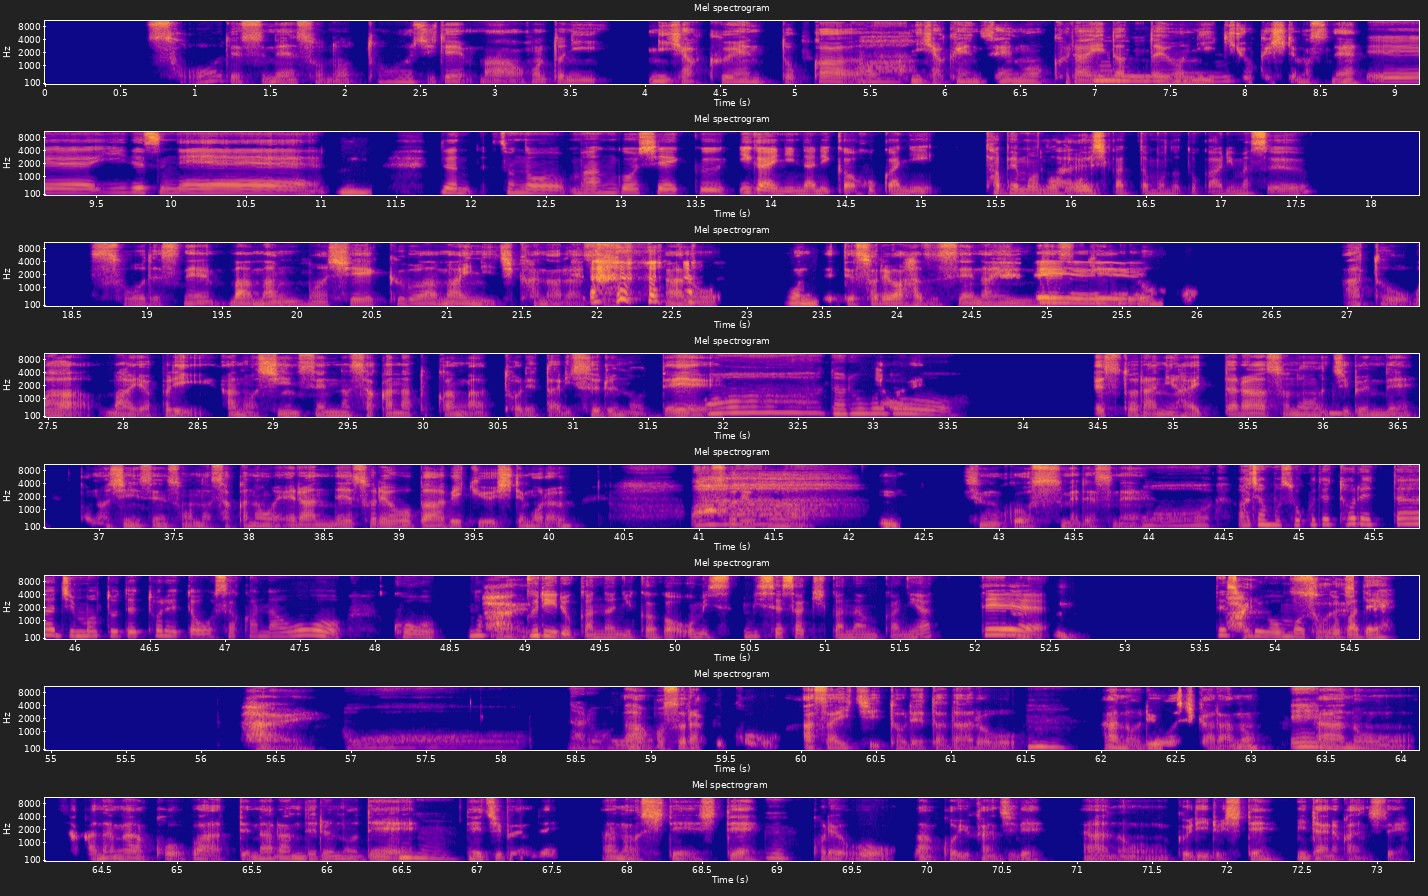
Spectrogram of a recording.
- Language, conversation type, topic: Japanese, podcast, 人生で一番忘れられない旅の話を聞かせていただけますか？
- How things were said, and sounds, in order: laugh; joyful: "ああ"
